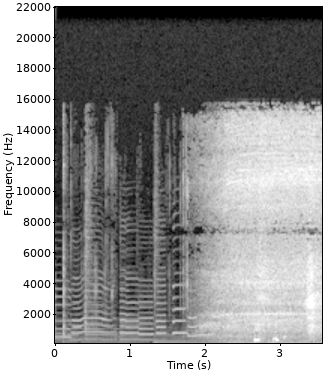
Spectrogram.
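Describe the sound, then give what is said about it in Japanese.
A hair dryer blows on a salon customer's hair, starting partway through after soft tonal music and then holding a steady, broad whoosh with a couple of small bumps. “そろそろ大丈夫そうですね。椅子起こしていきますね。では乾かしていきます。”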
